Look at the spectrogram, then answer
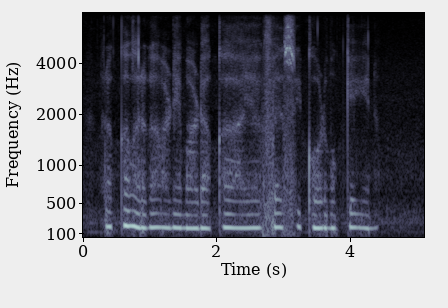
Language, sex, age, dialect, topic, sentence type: Kannada, female, 18-24, Dharwad Kannada, banking, statement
